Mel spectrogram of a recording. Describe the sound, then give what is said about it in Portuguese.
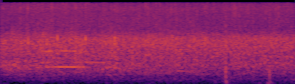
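Steady, dense applause from a large crowd applauding the Lord in praise of God, a continuous roar of clapping hands at an even loudness throughout, with no voices standing out above it. “Será que nós podemos aplaudir ao Senhor?”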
